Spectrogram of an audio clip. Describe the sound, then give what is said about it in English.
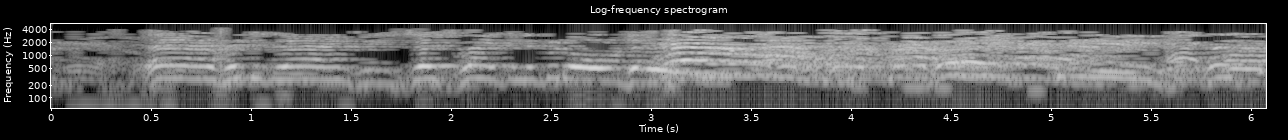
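A crowd murmurs and chatters continuously, many overlapping voices blending into a busy hubbub that swells slightly louder midway and holds steady to the end. “The minute that crowd finds out it's Gold Henry's up there for, they'll forget all about him.”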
